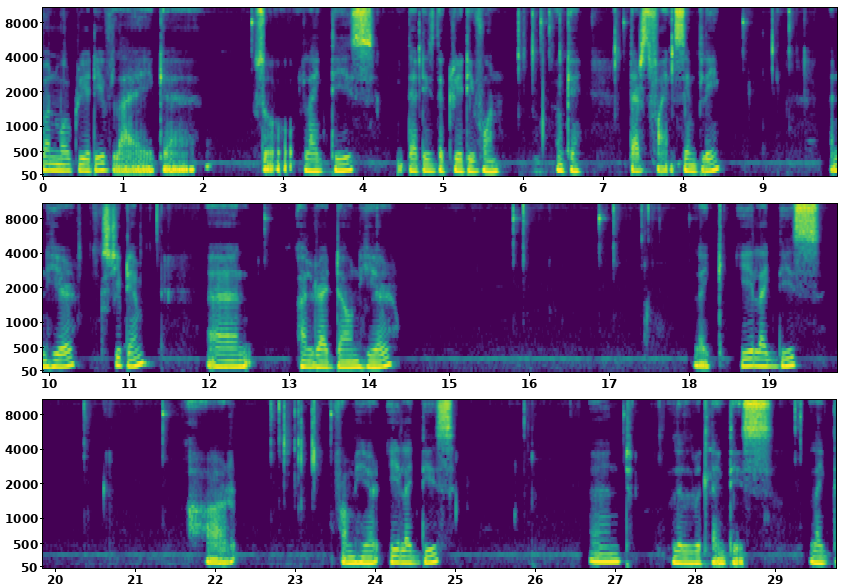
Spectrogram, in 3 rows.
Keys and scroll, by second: 0.9 super+z, 22.8 super+z, 24.1 super+z.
